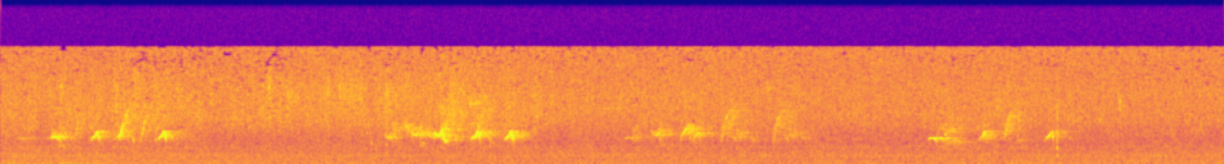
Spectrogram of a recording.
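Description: A songbird singing short phrases of quick high chirps, four phrases a few seconds apart, over a steady faint outdoor hiss.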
